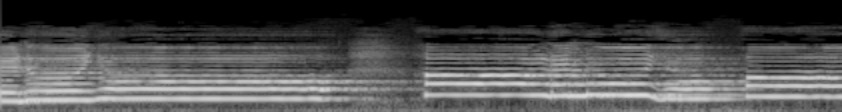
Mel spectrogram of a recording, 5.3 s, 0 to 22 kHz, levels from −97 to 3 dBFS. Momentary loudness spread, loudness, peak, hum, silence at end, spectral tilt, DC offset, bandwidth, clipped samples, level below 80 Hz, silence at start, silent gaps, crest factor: 5 LU; -17 LUFS; -4 dBFS; none; 0 s; -4.5 dB/octave; under 0.1%; 8.6 kHz; under 0.1%; -56 dBFS; 0 s; none; 14 dB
